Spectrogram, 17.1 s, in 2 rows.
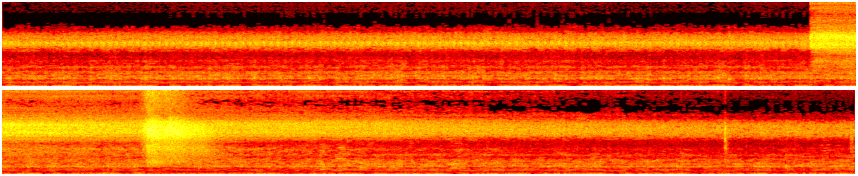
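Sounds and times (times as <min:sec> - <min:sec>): distant diesel train rumble: 0:00.0 - 0:17.0
broad hiss: 0:08.1 - 0:15.2
steady high hiss: 0:08.1 - 0:15.4.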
